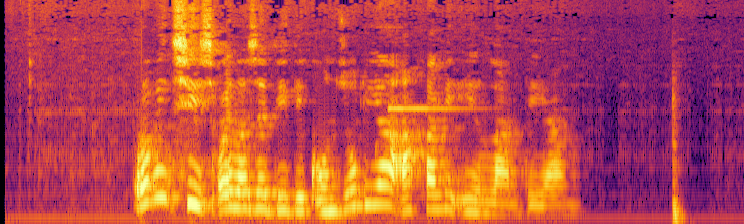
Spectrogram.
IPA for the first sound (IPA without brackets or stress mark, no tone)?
pʼ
